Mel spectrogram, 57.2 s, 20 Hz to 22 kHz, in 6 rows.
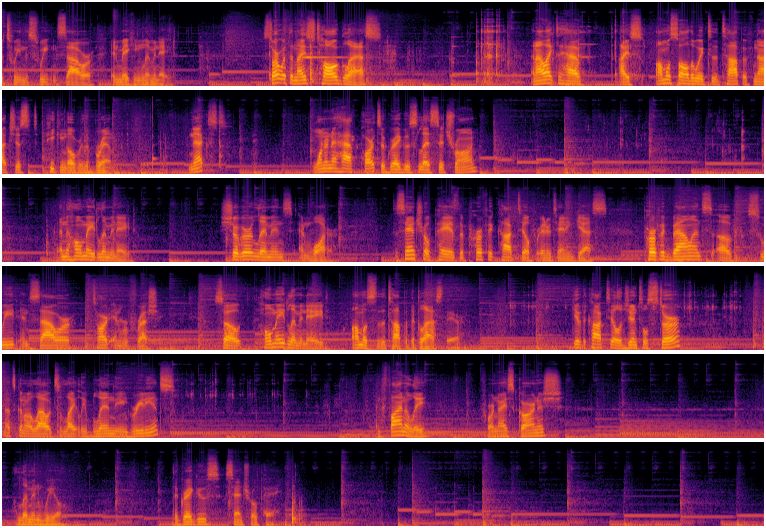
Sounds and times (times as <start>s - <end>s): Speech: 0.0s - 2.2s, 3.3s - 4.8s, 6.6s - 11.0s, 11.8s - 12.3s, 13.4s - 15.5s, 19.8s - 20.7s, 21.8s - 23.3s, 24.0s - 30.6s, 31.2s - 34.4s, 35.7s - 37.1s, 38.1s - 40.3s, 42.8s - 43.4s, 44.2s - 45.2s, 47.8s - 48.5s, 49.8s - 51.2s
Music: 0.0s - 57.1s.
